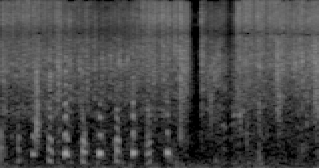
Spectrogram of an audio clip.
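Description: A bird's rapid run of short, pitched calls, about eight a second, stopping after about a second and a quarter.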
